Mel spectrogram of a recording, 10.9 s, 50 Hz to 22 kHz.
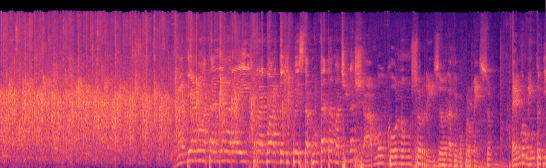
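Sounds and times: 
applause of many hands clapping: 0.0 - 6.1
speech: 3.6 - 10.9.

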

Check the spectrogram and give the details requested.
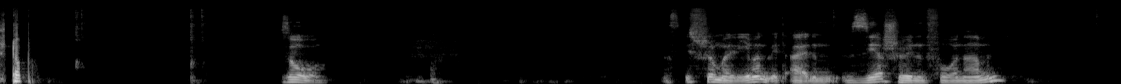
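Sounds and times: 
speech: 0.1 - 0.4, 2.8 - 3.3, 6.7 - 10.1
computer mouse clicks selecting a name: 0.7 - 1.0, 1.9 - 2.2, 10.9 - 11.1.

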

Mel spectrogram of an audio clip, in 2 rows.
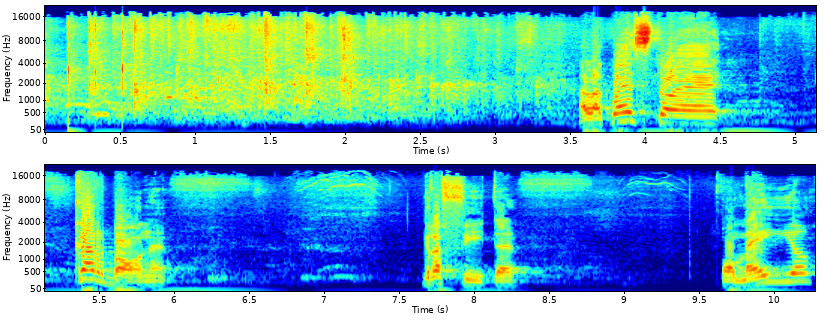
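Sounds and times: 
audience applause: 0.0 - 3.6
speech: 3.6 - 4.7, 5.4 - 6.1, 7.7 - 8.4, 9.6 - 10.2.

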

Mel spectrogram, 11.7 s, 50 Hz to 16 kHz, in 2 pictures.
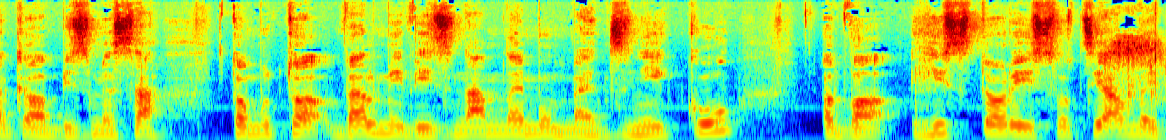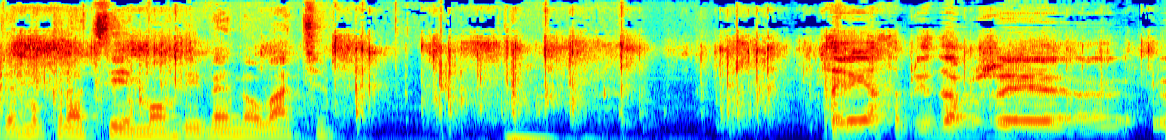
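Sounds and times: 
speech: 0.0 - 7.8, 10.0 - 11.6
paper rustling and crinkling near a sensitive microphone: 5.4 - 11.6
sharp broadband crackles: 5.4 - 11.6.

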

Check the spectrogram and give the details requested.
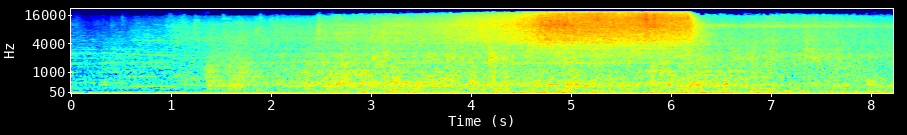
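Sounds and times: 
U-Bahn subway train roaring out of a tunnel into a station: 0.0 - 8.2
subway train wheels squealing on rails: 1.0 - 7.3.

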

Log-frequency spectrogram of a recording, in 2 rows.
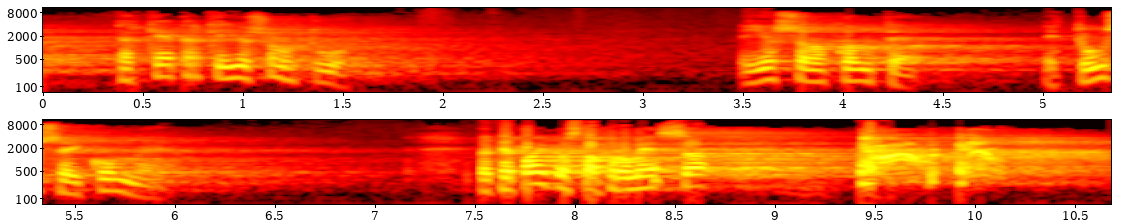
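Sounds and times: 
steady low hiss: 0.0 - 10.0
speech: 0.4 - 1.7, 3.5 - 6.1, 7.5 - 9.0
person coughing throatily: 9.4 - 10.4.

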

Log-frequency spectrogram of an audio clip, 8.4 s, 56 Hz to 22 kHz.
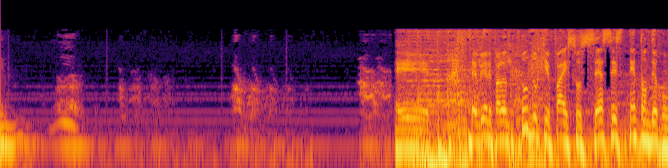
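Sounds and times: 
steady low hum: 0.0 - 8.3
dog barking: 1.5 - 2.2, 2.9 - 5.0
speech: 4.9 - 8.3.

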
